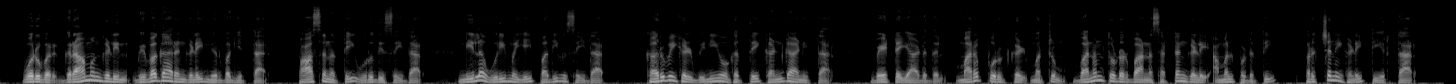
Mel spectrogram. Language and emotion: Tamil, neutral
